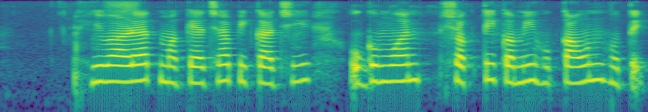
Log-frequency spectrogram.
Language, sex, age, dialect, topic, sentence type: Marathi, female, 25-30, Varhadi, agriculture, question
